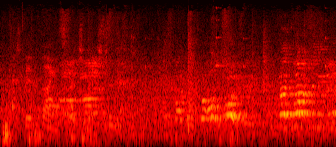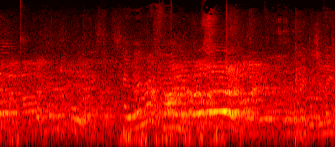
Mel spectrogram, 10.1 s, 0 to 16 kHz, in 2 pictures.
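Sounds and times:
people shouting outdoors: 3.2 - 9.4.

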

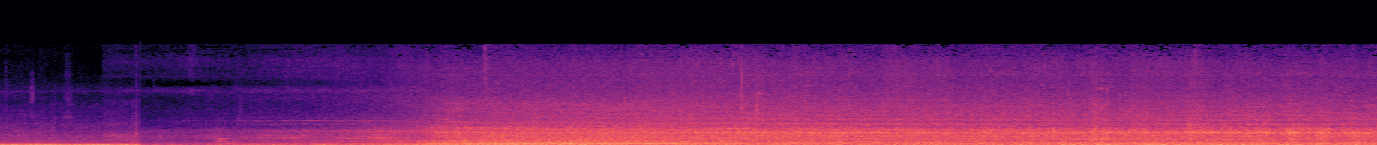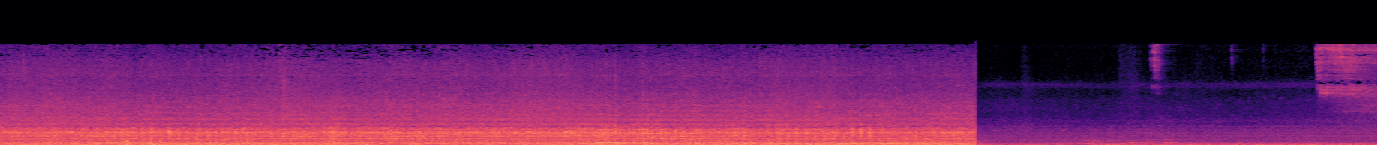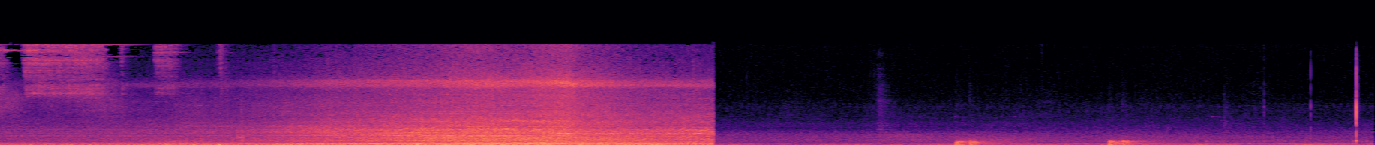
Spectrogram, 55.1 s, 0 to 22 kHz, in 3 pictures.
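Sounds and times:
train wheels rumbling on rail: 3.4 - 31.5, 36.8 - 46.3.

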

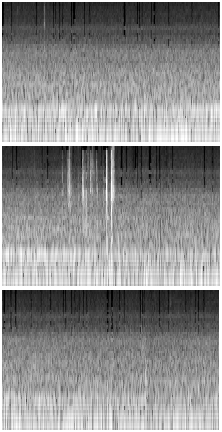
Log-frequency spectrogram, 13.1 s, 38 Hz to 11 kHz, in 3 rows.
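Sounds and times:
car engine hum: 0.0 - 13.0
road noise: 0.0 - 13.0
sharp clicks and rattles: 5.5 - 6.6.

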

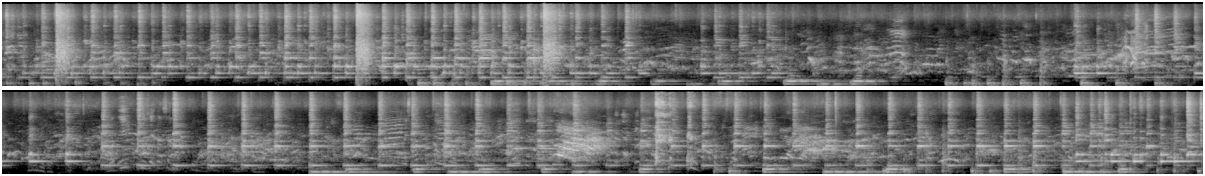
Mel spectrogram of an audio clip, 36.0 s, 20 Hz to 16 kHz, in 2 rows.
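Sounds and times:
low drum beat: 0.0 - 2.6, 5.2 - 13.6, 14.2 - 20.8, 22.6 - 36.0
gong and metallophone notes: 0.0 - 13.4, 16.1 - 36.0
sharp percussive strikes: 0.0 - 13.5, 14.2 - 36.0
children shouting and chattering: 0.0 - 36.0.

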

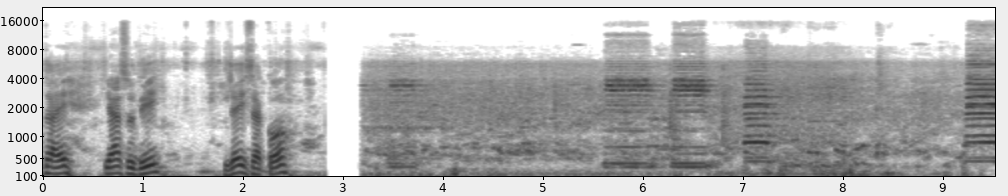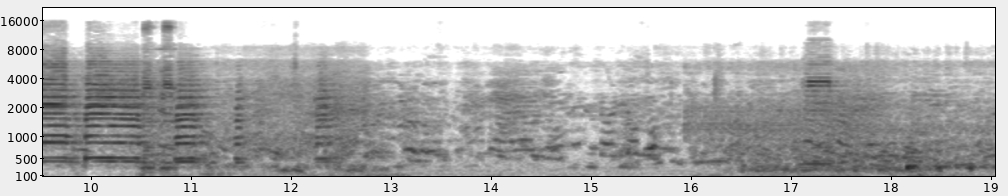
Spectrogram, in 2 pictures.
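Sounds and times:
street traffic: 0.0 - 19.0
vehicle horns honking: 3.2 - 4.0, 5.6 - 8.2, 9.2 - 12.9, 17.0 - 17.9.

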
